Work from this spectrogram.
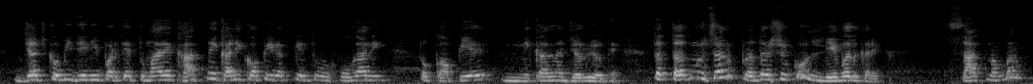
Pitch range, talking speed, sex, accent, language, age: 170-215 Hz, 170 wpm, male, native, Hindi, 50-69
